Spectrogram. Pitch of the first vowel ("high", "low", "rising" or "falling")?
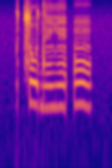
falling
